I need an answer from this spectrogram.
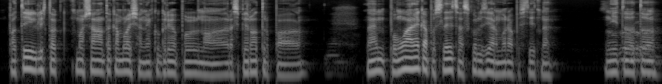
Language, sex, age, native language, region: Slovenian, male, 18-29, Slovenian, Drava region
